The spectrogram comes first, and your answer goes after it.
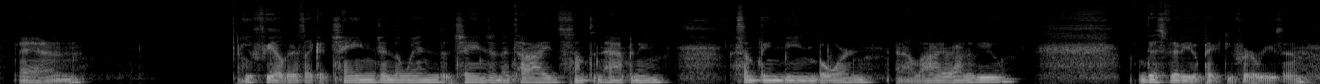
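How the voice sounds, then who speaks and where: At a fairly low pitch and fairly slow pace, a man with a dark, mellow tone speaks with ordinary pitch variation and long, frequent pauses. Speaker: spiritual vlogger. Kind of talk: casual monologue to camera. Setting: at home, thin walls. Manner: keeping voice down.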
